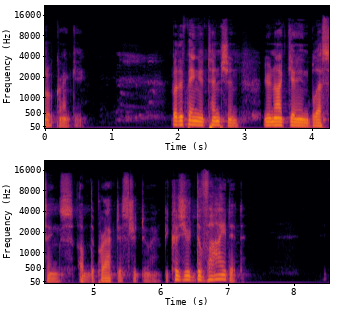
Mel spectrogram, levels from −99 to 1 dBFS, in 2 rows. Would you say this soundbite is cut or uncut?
cut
